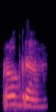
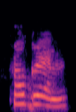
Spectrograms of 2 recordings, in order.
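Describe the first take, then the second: First: The word is said with an Indonesian pronunciation. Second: The word is said with an English pronunciation.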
